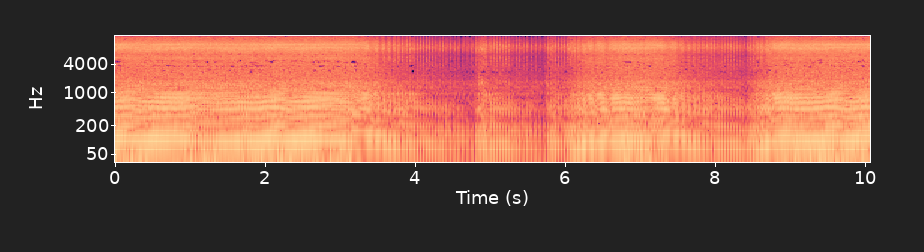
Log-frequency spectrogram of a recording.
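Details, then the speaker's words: Rusted Predator small single-cylinder engine, formerly seized, run with the head gasket removed so the head sits closer to the piston: revs up and settles with a crisp, even, smoother beat from the extra compression; runs perfectly with no deck leak seen. "wow that's got quite the sound to it how about that that's impressive not only does that run perfectly but it sounds just that much fluidier with with that much extra compression"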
